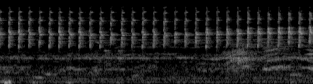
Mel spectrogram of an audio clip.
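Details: Balibu lovebird in long ngekek chattering: sharp, high, clipped notes repeated very evenly about six times per second, like rapid ticking, with faint low background sound.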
